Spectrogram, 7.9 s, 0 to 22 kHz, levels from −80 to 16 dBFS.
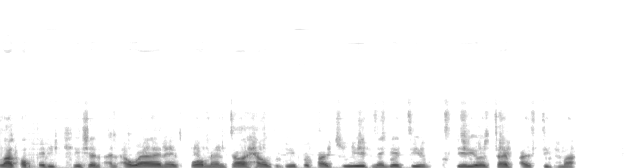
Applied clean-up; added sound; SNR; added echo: neural mask model DeepFilterNet 3.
